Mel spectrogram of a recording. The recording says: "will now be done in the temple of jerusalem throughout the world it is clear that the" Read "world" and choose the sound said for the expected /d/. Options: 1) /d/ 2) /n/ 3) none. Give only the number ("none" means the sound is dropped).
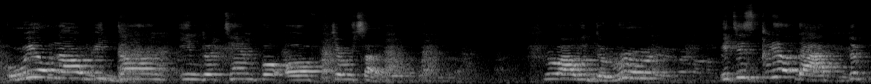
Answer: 3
